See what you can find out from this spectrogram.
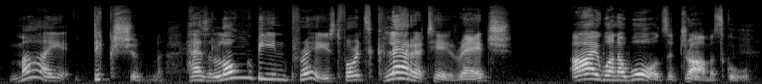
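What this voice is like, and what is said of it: Very posh upper-class English accent. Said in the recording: “Your voice, it's not right. ... your accent. You're far too posh, mate.”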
